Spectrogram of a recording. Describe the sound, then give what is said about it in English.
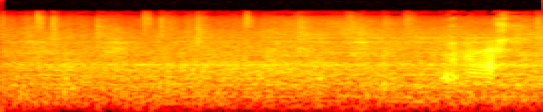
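A train rolls past with a steady, even rumble and hiss that fills the whole clip, and a brief higher-pitched squeal rises near the end. “Well, a train has just gone.”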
